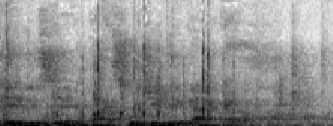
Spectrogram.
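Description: Quiet kitchen room sound with faint background talk and a few light taps and rustles.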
